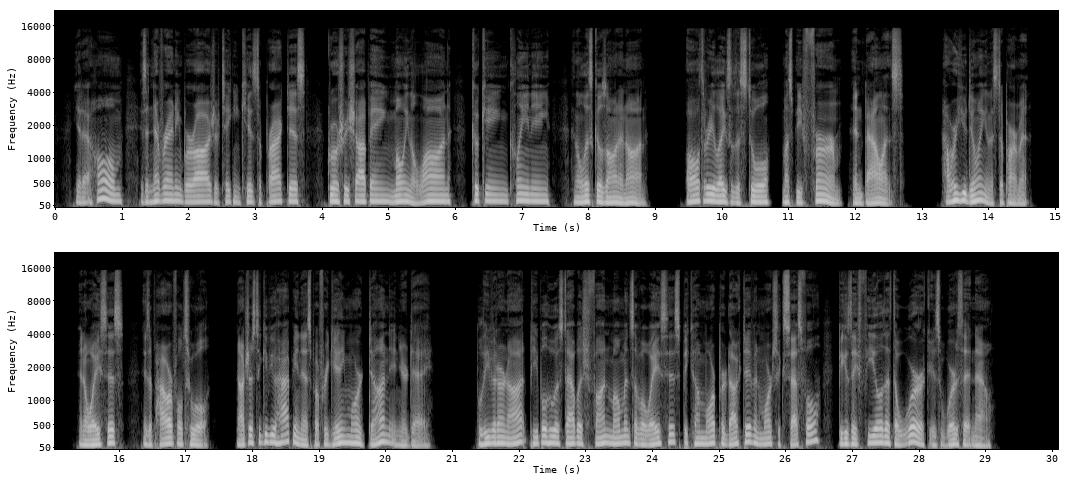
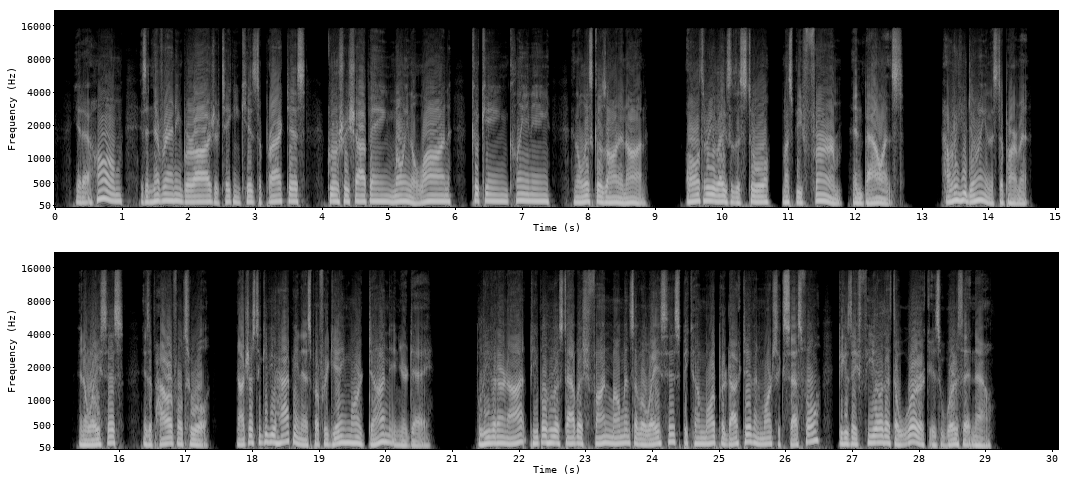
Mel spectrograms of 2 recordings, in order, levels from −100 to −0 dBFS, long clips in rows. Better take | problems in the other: first | distortion; slight; 15% of the sound clipped

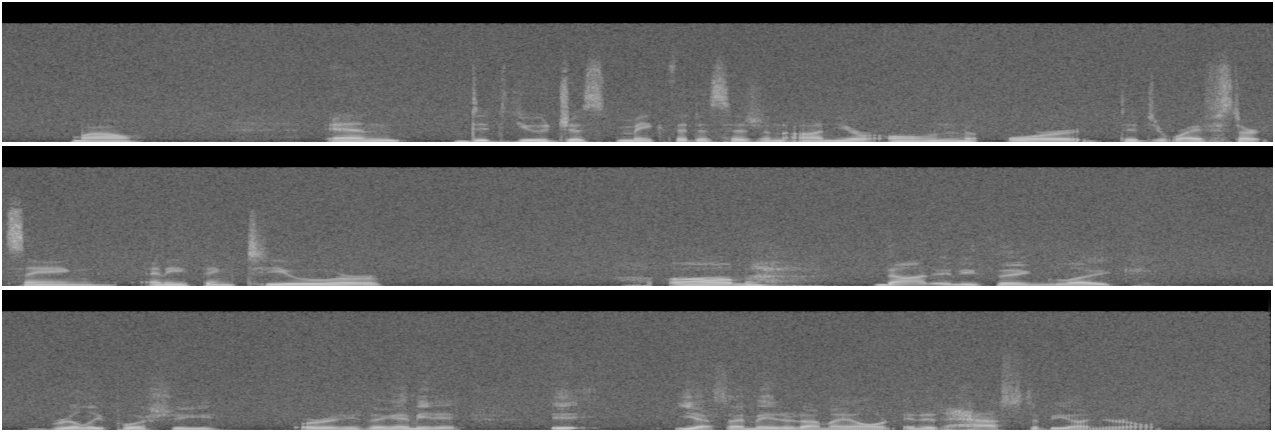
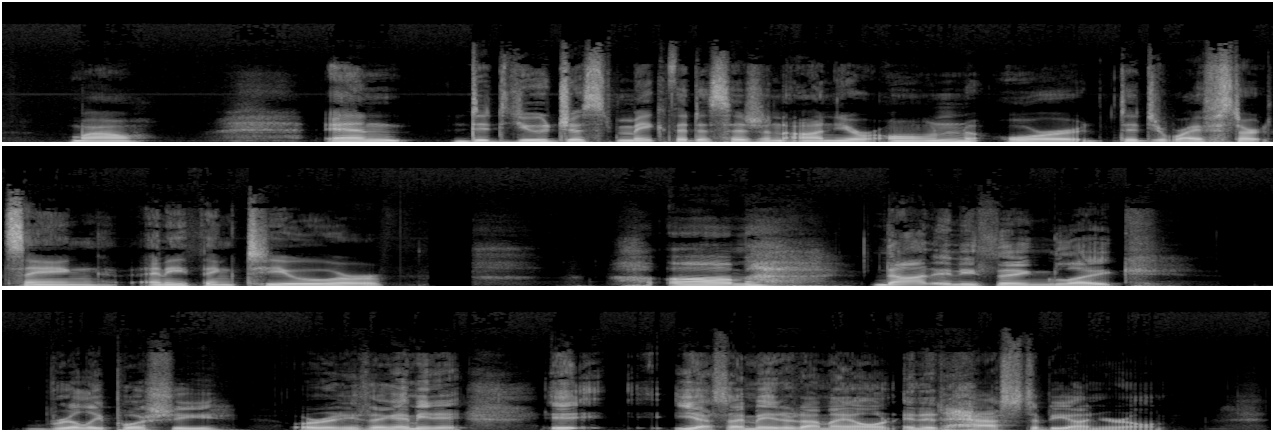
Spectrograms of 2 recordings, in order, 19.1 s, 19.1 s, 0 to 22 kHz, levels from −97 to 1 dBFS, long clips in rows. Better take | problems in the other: second | hiss; loud; throughout; 10 dB below the speech

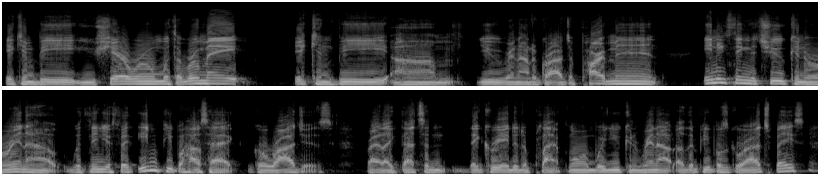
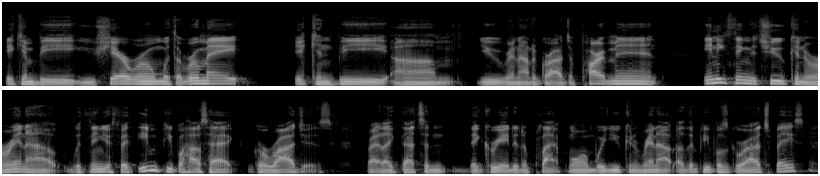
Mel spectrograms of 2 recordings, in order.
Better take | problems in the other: second | distortion; slight; 10 dB below the speech

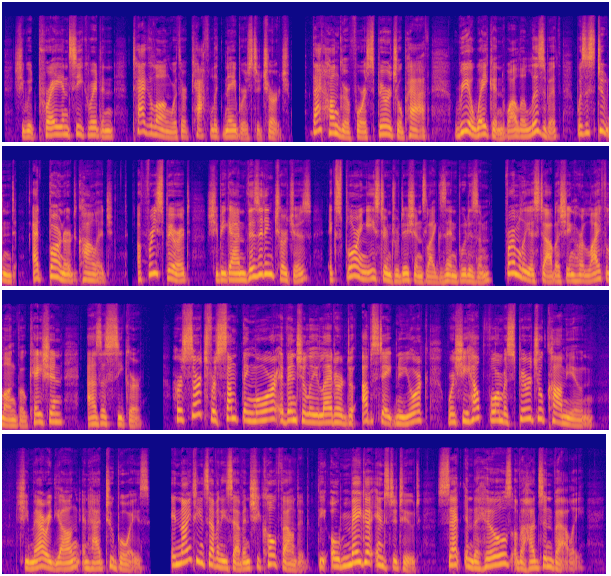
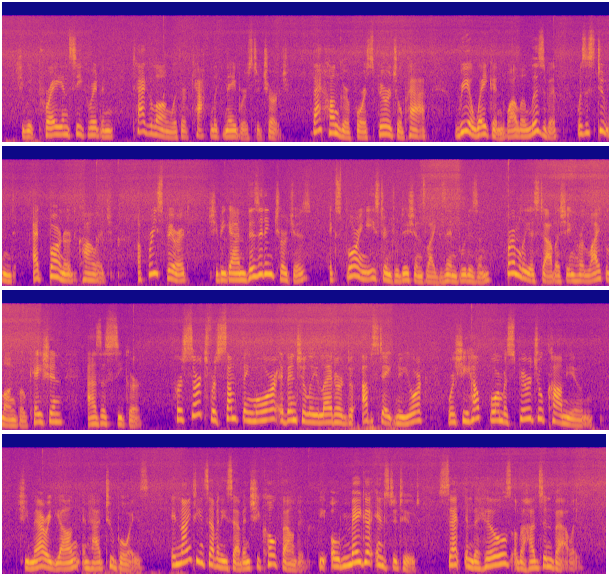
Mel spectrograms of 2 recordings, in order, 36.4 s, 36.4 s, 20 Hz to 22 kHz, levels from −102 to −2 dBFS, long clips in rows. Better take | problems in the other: first | hiss; loud; throughout; 9 dB below the speech

